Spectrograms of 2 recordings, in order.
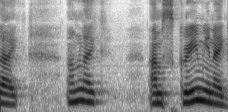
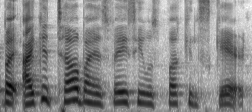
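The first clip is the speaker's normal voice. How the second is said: ordinary delivery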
